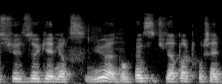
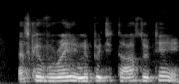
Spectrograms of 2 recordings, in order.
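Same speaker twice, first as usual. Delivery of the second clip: French with a put-on English accent, pitched up; 5 semitones higher than usual. Doing a forfeit on the show, the speaker attempts an English accent in French. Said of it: "je sais même pas comment on fait l'accent anglais".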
